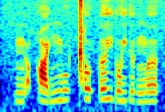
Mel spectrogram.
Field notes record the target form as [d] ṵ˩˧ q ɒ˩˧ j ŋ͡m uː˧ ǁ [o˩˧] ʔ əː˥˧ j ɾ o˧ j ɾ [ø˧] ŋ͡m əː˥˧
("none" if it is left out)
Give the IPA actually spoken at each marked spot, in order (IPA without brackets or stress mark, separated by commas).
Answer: n, o˥˧, ø˧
